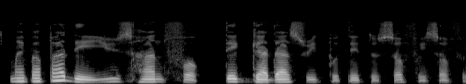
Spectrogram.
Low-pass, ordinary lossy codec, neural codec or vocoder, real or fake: none; none; none; real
